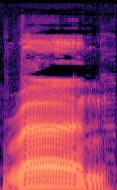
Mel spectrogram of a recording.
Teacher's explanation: 后抵住你的上齿龈，也就是你上牙齿后面的这个牙龈处。诶，然后做完这个动作之后呀，因为它产生的声音是一个前鼻音，所以说需要让气流通过你的鼻腔往外送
